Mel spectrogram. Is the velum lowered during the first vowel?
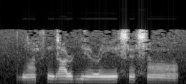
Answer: yes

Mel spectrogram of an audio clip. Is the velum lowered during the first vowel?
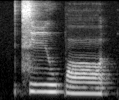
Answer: no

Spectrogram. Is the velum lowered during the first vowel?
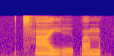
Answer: no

